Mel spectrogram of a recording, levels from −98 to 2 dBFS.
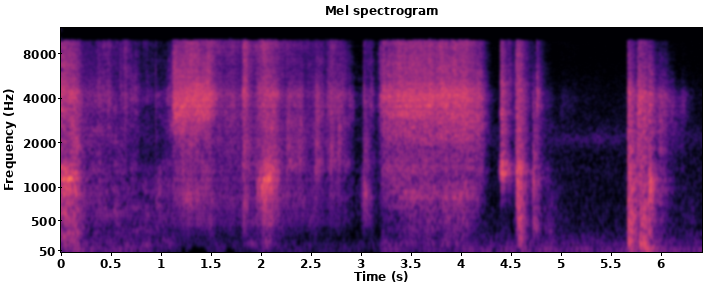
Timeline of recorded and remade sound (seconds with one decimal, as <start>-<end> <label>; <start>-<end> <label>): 0.0-0.9 recorded; 0.9-3.2 remade; 3.2-6.4 recorded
